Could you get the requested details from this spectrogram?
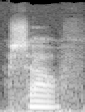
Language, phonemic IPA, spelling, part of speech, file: German, /ʃarf/, scharf, adjective, De-scharf.ogg
- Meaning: 1. sharp; able to cut (of a knife, edge) 2. sharp; tight (of a turn on a route) 3. sharp; discerning (of perception, intellect, mind) 4. sharp; severe; harsh (of criticism, attacks, glances)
